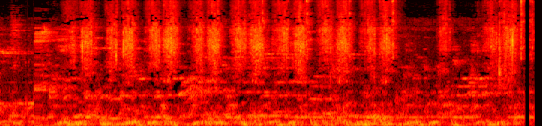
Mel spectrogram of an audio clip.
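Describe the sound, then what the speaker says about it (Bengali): Coriander, ginger, garlic and cumin being ground together on a grinding stone in a village kitchen, a steady rhythmic scraping and rubbing that continues close and fairly loud throughout. "এই যে ধনা, এইটা আদা, সব একসঙ্গে মিক্সড করে বেটে নিব।"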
